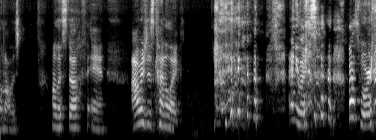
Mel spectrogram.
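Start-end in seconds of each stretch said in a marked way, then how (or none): 5.8-7.4 giggling, louder through the words; laughing. Real, not acted. Brushing past the cancer story, laughing. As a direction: laugh it off and skip ahead.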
